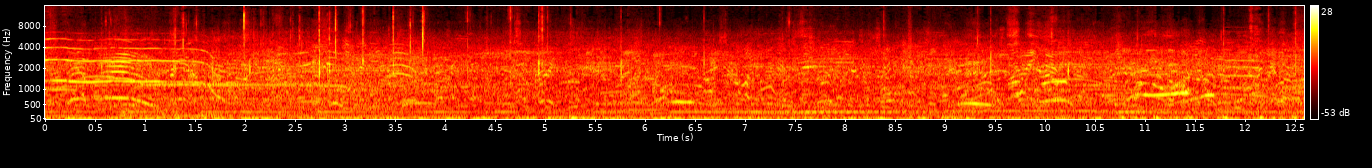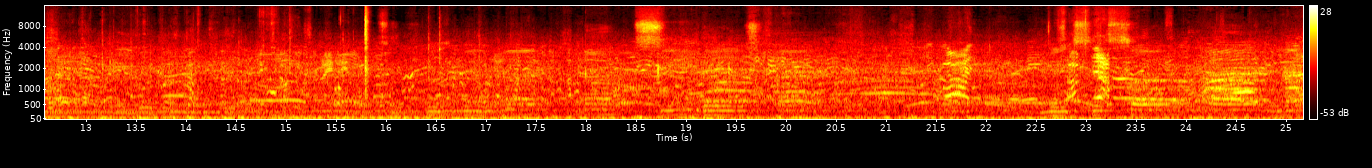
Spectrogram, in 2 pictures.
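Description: Loud live music plays over big outdoor speakers.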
